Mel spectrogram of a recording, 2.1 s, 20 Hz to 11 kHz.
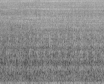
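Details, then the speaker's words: Rolls-Royce Silver Shadow II V8, revived after years in a field, after new spark plugs and carburettor cleaning: low, even, steady rumble with no stumbling. Idling smoothly on its own; a belt issue is still noted. "You see there's there's a bit of an issue on there, but at the minute she running on her own steam."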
